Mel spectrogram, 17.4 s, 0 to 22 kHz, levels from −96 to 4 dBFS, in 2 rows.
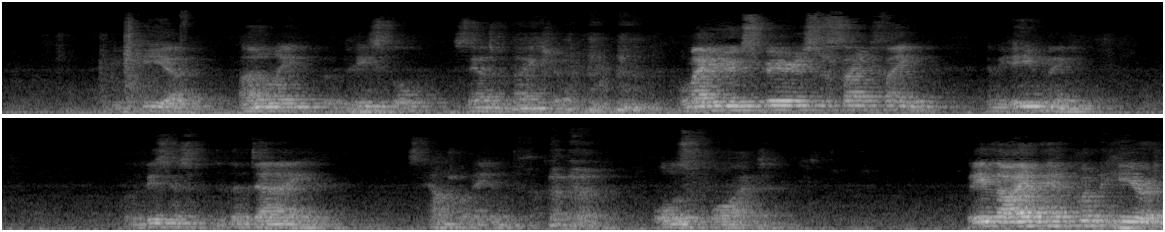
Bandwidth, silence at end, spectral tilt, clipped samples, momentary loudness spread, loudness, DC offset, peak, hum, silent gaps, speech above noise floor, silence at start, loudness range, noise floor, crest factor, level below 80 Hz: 13.5 kHz; 0 s; -7 dB/octave; under 0.1%; 20 LU; -34 LUFS; under 0.1%; -10 dBFS; none; none; 24 dB; 0 s; 9 LU; -57 dBFS; 24 dB; -54 dBFS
